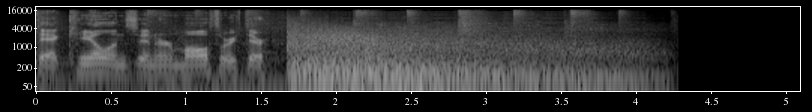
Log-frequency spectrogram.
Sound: explosion

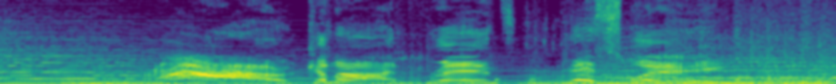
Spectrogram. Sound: roars

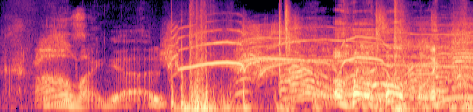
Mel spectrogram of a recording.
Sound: screams

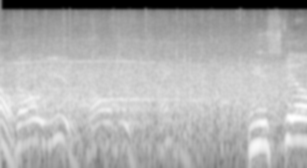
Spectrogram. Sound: cheering

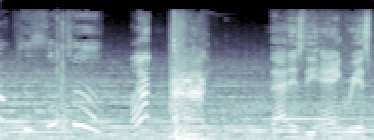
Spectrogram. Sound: babbles; angry outburst

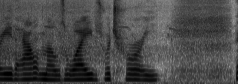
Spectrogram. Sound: tshh

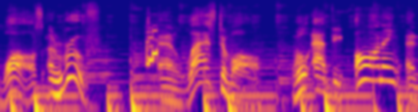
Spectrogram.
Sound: beep

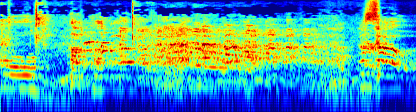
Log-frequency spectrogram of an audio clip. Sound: laughter

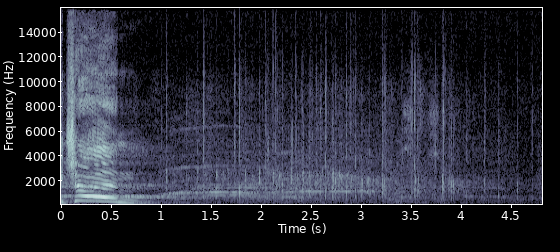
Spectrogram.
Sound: audience cheering

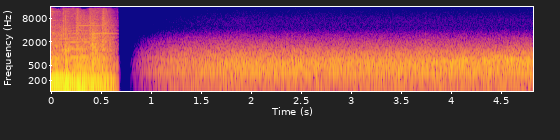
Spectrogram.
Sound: wind whistling

